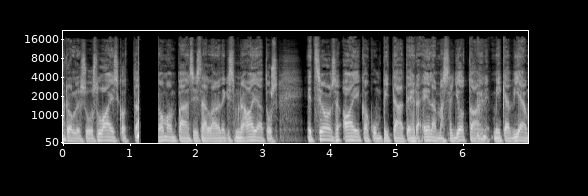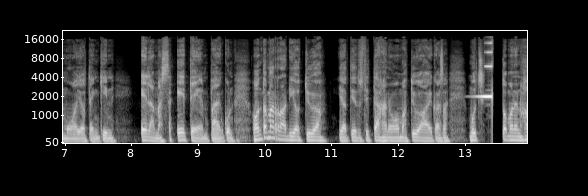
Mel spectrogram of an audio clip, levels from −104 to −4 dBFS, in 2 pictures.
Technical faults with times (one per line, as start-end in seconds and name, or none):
1.09-1.42 unstable filter
4.81 overlap between stream segments
6.82 overlap between stream segments
12.80 overlap between stream segments
13.09-13.57 unstable filter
